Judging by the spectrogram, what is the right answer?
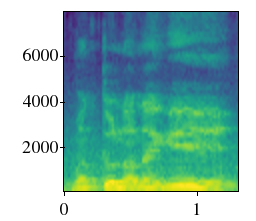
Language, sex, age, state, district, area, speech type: Kannada, male, 18-30, Karnataka, Shimoga, rural, spontaneous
